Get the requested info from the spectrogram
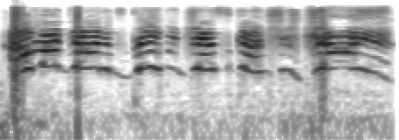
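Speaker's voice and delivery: high-pitched mock scream; retold scream. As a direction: re-enact a panicked scream, high throughout. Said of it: "And I screamed".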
